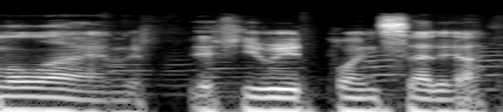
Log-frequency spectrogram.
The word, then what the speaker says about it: poinsettia: Poinsettia. – Poinsettia. Should be an accent on the next to last syllable.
